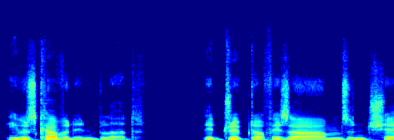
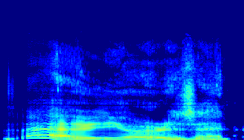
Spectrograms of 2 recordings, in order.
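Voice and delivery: slow, weak croak; much slower than usual. Acted. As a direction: croak it out slowly, barely alive. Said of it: "Saw Talgron croaked".

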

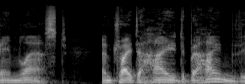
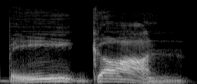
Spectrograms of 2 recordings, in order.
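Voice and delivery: croaking voice; 2 semitones higher than usual. Acted. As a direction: croak it slowly like an old witch. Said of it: "croaked Maggie a third time".

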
